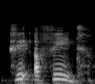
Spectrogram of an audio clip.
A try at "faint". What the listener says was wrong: Nope. You're saying feet, like the things on your legs. Faint with an N. Faint.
